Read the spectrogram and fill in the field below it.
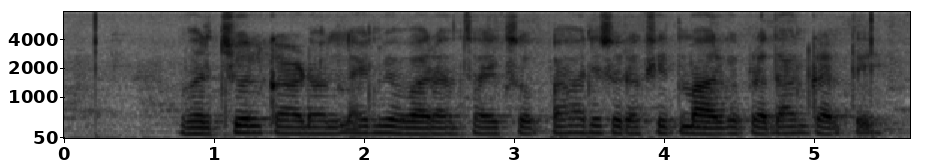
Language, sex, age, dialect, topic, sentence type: Marathi, male, 18-24, Northern Konkan, banking, statement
